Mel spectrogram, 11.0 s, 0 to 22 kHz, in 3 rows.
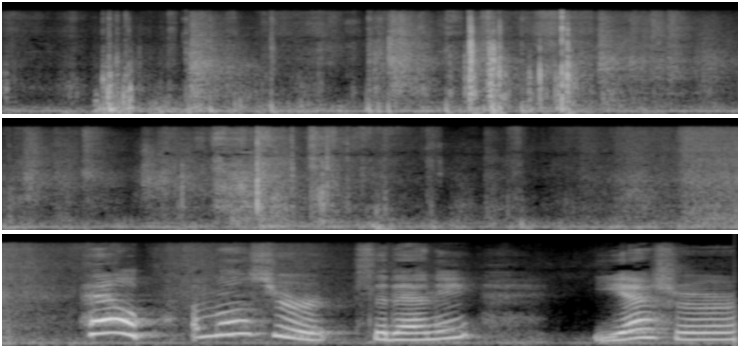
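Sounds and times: book pages flipping: 0:00.0 - 0:07.7.

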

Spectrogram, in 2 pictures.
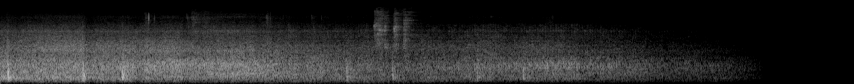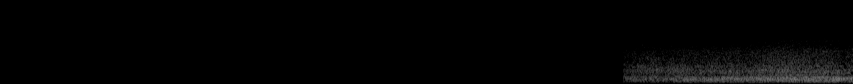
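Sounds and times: train running past: 0:00.0 - 0:07.6
wheels knocking over rail joints: 0:02.6 - 0:05.4.

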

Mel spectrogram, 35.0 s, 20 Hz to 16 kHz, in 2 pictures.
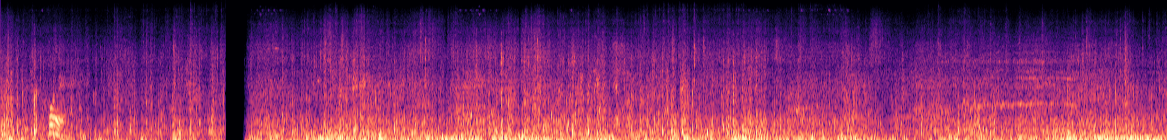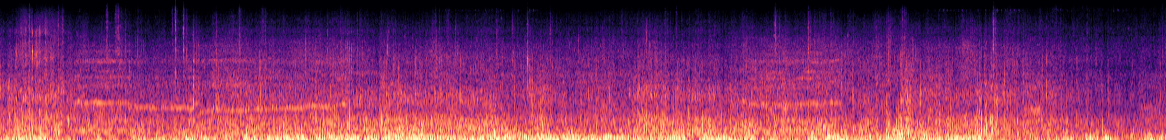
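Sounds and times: wind rush: 0:03.7 - 0:35.0.

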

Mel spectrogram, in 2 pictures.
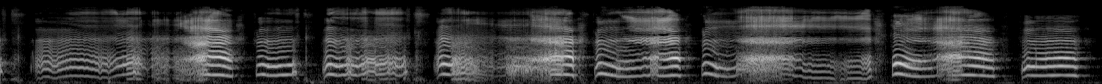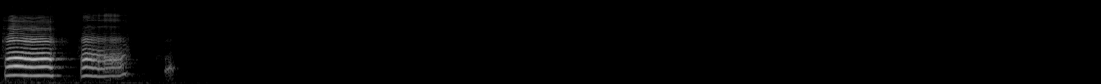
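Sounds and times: baby crying: 0:00.0 - 0:12.8.

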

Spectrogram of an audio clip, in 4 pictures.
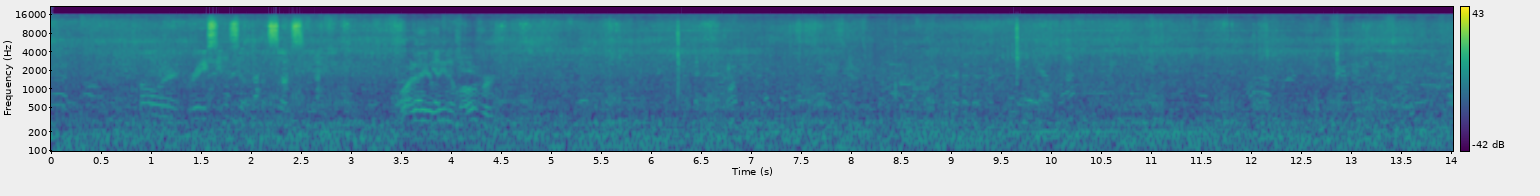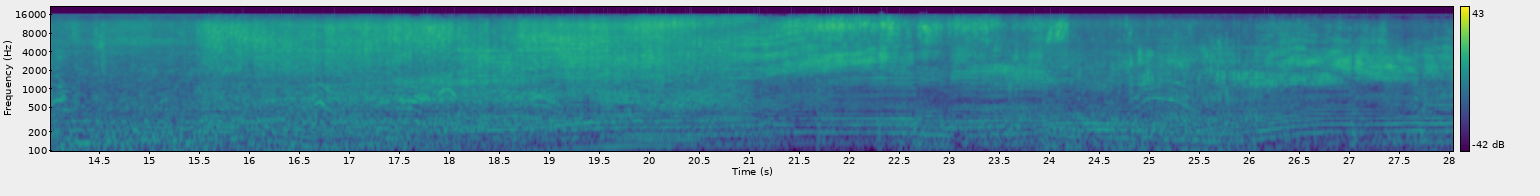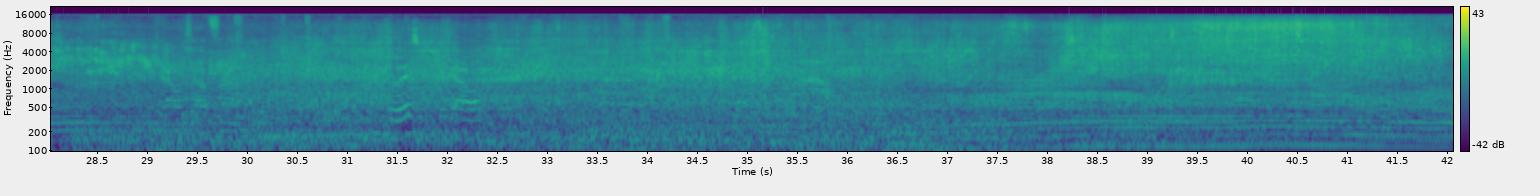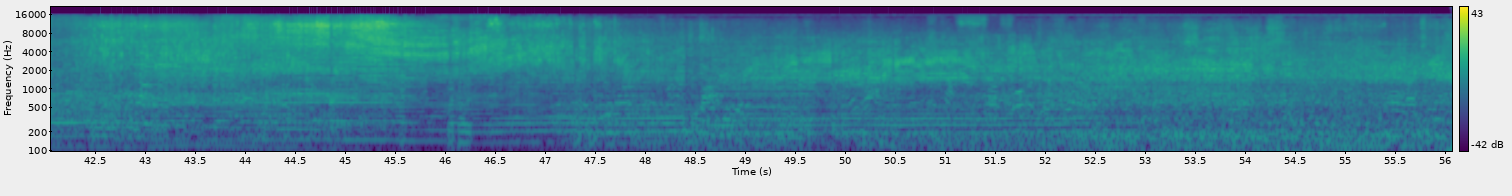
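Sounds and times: motorcycle engines racing: 0:00.0 - 0:56.0.

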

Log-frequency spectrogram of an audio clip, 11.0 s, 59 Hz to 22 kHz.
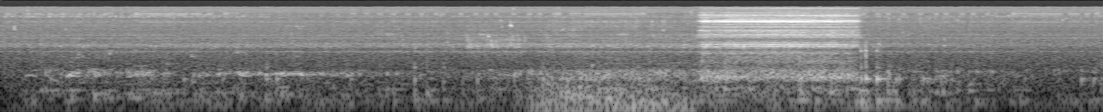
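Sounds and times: hissing regulator inhalation: 0:07.0 - 0:08.7.

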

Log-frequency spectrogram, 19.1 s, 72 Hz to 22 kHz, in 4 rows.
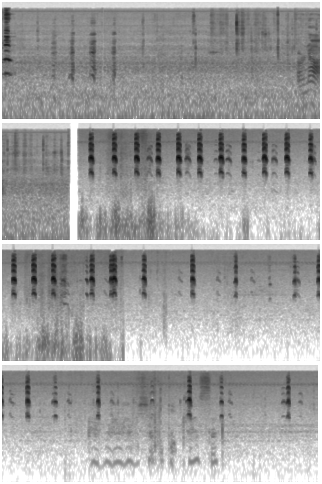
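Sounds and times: low rumble: 0:00.0 - 0:08.0
prairie dog chirping barks: 0:06.1 - 0:15.9, 0:17.0 - 0:17.8, 0:18.5 - 0:19.0.

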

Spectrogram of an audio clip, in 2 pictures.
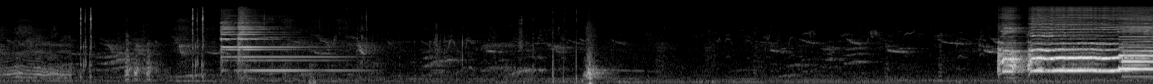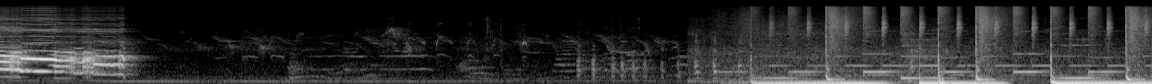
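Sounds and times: rooster crowing: 0:10.0 - 0:13.0, 0:14.4 - 0:15.9.

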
